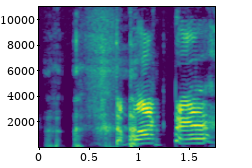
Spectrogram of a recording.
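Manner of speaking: high, wailing mock sob; high-pitched fake crying plea; mock sobbing. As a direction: ham up a distraught woman near tears. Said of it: "she's already sobbing".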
